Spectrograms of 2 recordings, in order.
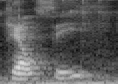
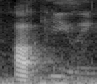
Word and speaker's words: Keely: Our 8th grade students, Olivia Carr, Olivia's here, Kelsey Pfeiffer, am I pronouncing that right? Keely Pfeiffer. Keely Pfeiffer, Selah Smith.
